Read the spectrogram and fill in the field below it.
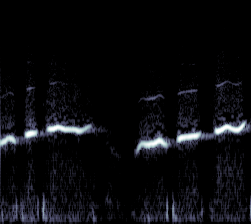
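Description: A clear whistled melody from a song in two sustained phrases with a brief pause between them, held at a steady mid-high pitch over soft low thuds.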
